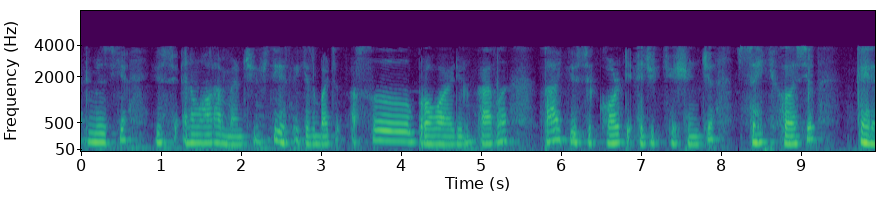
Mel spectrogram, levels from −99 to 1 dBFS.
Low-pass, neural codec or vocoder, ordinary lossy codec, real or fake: 7.2 kHz; none; AAC, 16 kbps; real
